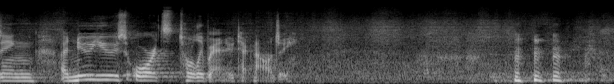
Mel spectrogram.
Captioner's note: laughs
